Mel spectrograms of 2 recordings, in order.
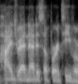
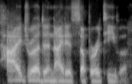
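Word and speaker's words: hidradenitis suppurativa: You're talking about hydraitis upperiva, right? That's how it's pronounced. Hydraonitis supporativa.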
